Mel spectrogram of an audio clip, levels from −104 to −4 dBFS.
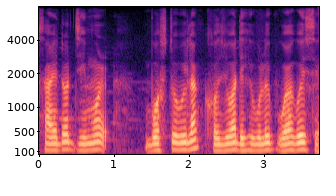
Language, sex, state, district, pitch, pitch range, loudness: Assamese, male, Assam, Sonitpur, 135 Hz, 130-145 Hz, -18 LUFS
